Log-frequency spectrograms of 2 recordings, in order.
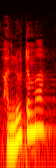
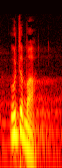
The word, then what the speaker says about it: Uttama: Was it Anuttama? Huh? What? Uttama.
